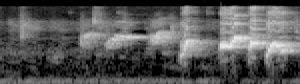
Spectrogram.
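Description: A Red-whiskered Bulbul gives a brief, liquid, warbling phrase of bright slurred notes, rising then dipping, over a faint low electrical hum.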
